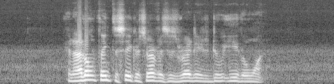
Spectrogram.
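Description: A middle-aged man speaks calmly into a microphone, heard as if over an online call.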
